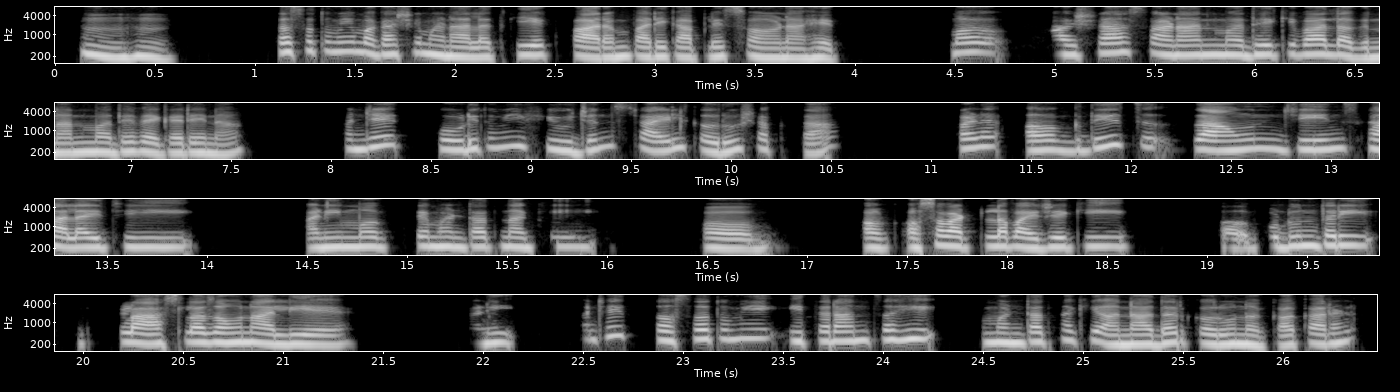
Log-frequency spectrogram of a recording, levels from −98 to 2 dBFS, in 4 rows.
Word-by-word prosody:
हं, 210 -5 +2
हं. 195 -4 +1 0.6
तसं 275 +2 +1
तुम्ही 285 0 -3
मगाशी 250 -1 0
म्हणालात 200 -5 +3
की 225 - -2
एक 220 - +1
पारंपरिक 195 0 +3
आपले 195 +1 0
सण 190 -3 0
आहेत. 175 -1 +1 0.6
मग 265 0 -1 0.3
अशा 255 +4 +1
सणांमध्ये 225 -2 +2
किंवा 235 0 +3
लग्नांमध्ये 205 0 +1
वगैरे 195 -1 0
ना 180 -1 -1 0.6
म्हणजे 280 +7 +1
थोडी 245 -6 -2
तुम्ही 300 +3 -4
फ्युजन 240 +1 -1
स्टाईल 235 -3 -1
करू 215 -1 +1
शकता. 220 -6 -7 0.6
पण 270 +3 +1 0.2
अगदीचं 240 +8 -1 0.2
जाऊन 245 +2 +4
जीन्स 250 +2 0
घालायची 215 -1 +1 0.6
आणि 210 +1 +2
मग 225 0 +2 0.2
ते 235 - 0
म्हणतात 225 0 +1
ना 225 - +1
की 225 -1 -6 0.5
अ, 210 - -2 0.7
अ, 210 -1 +2
असं 210 +4 +3
वाटलं 230 0 +4
पाहिजे 220 -1 +3
की 230 0 -3 0.5
अ, 200 -1 -2
कुठूनतरी 245 +2 +2 0.2
क्लासला 230 +1 +2
जाऊन 230 0 +4
आलीये 200 -2 +3
आणि 215 +2 -8 0.4
म्हणजे 320 +7 -4 0.2
तसं 265 +3 +2
तुम्ही 305 +1 -3
इतरांचही 260 +4 +1 0.3
म्हणतात 230 +1 +3
ना, 270 - -3
की 265 - -5
अनादर 200 +2 +3
करू 205 -1 +2
नका, 190 -2 +1
कारण 215 +2 +1
225 Hz, 135 wpm, -22 LUFS, 205-250 Hz, 0.7 s, जाऊन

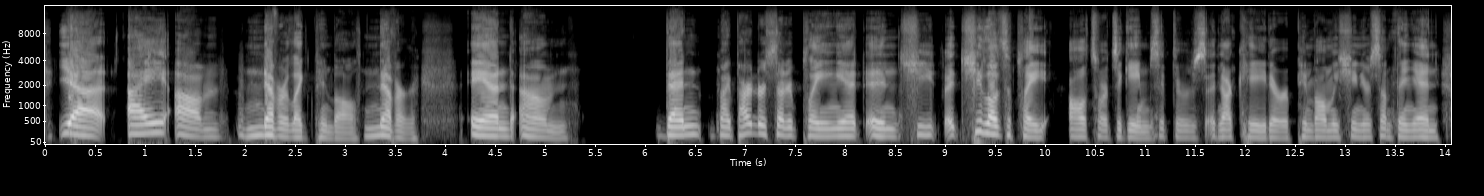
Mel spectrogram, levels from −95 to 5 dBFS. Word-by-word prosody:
Yeah, 195 -6 +8 0.2
I, 215 +3 +4
um, 150 -6 +1 0.2
never 170 -1 +2
liked 140 -5 -2
pinball, 120 -5 -7
never, 160 -9 -2 0.5
and, 165 -5 +6
um, 140 -7 -2 0.9
then 180 +3 +3 0.2
my 175 -2 -2
partner 205 +3 -1
started 175 -5 -3
playing 155 -2 -1
it, 160 -1 0
and 155 -4 -1
she 180 -1 -6
uh, - - 0
she 255 - 0
loves 200 -5 +5
to 180 - -6
play 140 -4 0 0.2
all 150 -1 0
sorts 145 -1 -5
of 150 - -8
games 125 -4 -3
if 160 - -13
there's 130 -3 -1
an 150 -1 -8
arcade, 140 -2 -4
or 130 -2 -2
a 125 - -7
pinball 145 -2 -5
machine, 140 +1 -6
or 140 - -6
something, 145 -2 -5
and 140 -2 0
155 Hz, 160 wpm, -24 LUFS, 140-175 Hz, 0.9 s, Yeah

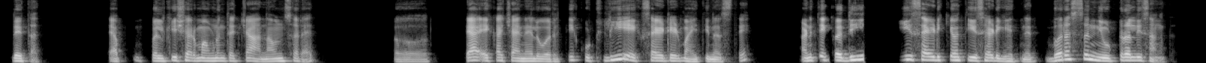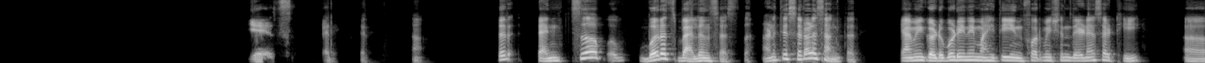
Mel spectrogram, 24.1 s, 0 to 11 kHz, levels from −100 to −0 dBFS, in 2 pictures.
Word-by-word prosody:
देतात. 130 -2 0 0.7
त्या - - -3 0.3
पलकी 135 +3 0
शर्मा 140 -3 0
म्हणून 135 +1 0
त्याच्या 135 +1 -2
अनाउन्सर 125 +2 -2
आहेत. - - -9 0.8
अ, 105 - -10 0.7
त्या 165 +2 +7
एका 150 +2 -1
चॅनेलवरती 125 -2 -1
कुठलीही 170 +6 0
इक्सायटेड 140 -2 +1
माहिती 110 -3 -2
नसते 105 -2 -4 0.6
आणि 140 - +3
ते 185 - +4
कधीही 170 +5 +5 0.4
ही 200 - +2
साईड 175 -3 +3
किंवा 170 -1 +2
ती 155 -2 +3
साईड 145 -2 +1
घेत 115 -2 -3
नाहीत. 105 0 -4 0.2
बरंचसं 210 +4 +3
न्यूट्रली 160 +3 +3
सांगतात. 135 -6 -8 2.8
येस. 100 -1 -4 0.3
करेक्ट, - - -15 0.2
करेक्ट - - -22 0.4
हां. - - -14 0.8
तर - - +1 0.3
त्यांचं 145 - +1
ब 145 - -10 0.3
बरंच 250 -1 +6
बॅलन्स 130 +2 +3
असतं. 120 +3 -11
आणि 140 +6 -2
ते 235 - +3
सरळ 230 +4 +3
सांगतात 105 - -3
की - - -12
आम्ही 155 +4 +5
गडबडीने 170 +4 +5
माहिती 155 -1 +2
इन्फॉर्मेशन 155 +2 -2
देण्यासाठी 150 -2 -1 0.5
अ, - - -4
145 Hz, 125 wpm, -25 LUFS, 130-165 Hz, 2.8 s, त्या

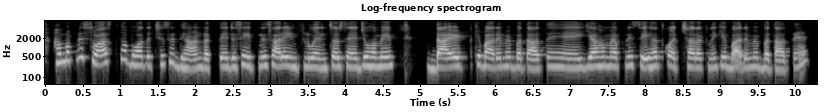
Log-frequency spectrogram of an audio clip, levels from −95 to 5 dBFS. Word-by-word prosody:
हम 325 +3 +2
अपने 410 +6 -1
स्वास्थ्य 290 -1 +4
का 410 - +1
बहुत 265 -5 +2
अच्छे 255 +2 -5
से 325 +2 -5
ध्यान 215 -3 -2
रखते 210 +2 -1
हैं 230 - -3
जैसे 230 +4 -2
इतने 245 +1 -3
सारे 250 -1 +4
इन्फ्लुएंसर्स 230 +1 -3
हैं 225 -1 0
जो 250 +3 +3
हमें 245 +1 0 0.6
डाइट 235 +2 +4
के 275 - 0
बारे 225 -3 +2
में 245 +1 -6
बताते 220 -1 +1
हैं 220 -2 -5
या 240 0 +5
हमें 245 0 -2
अपनी 240 +2 -4
सेहत 240 -1 +1
को 270 - +1
अच्छा 230 -1 -1
रखने 220 0 -3
के 245 +1 -2
बारे 220 - +2
में 230 0 -6
बताते 195 -1 -1
हैं। 340 - -5
235 Hz, 205 wpm, -24 LUFS, 225-250 Hz, 0.6 s, या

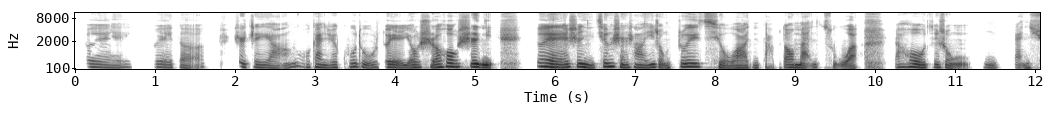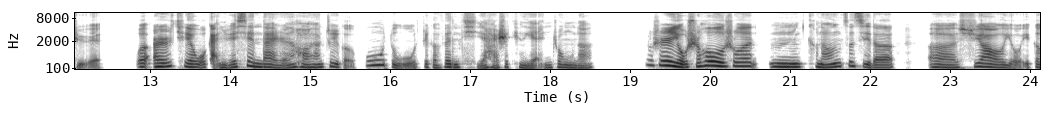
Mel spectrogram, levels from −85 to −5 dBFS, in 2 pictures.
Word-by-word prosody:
对， 170 -2 -9 0.2
对 165 -3 -9
的。 145 +7 -12 0.3
是 185 - -4
这 160 -4 -6
样。 135 +7 -8
我 165 - -10
感 165 -3 -3
觉 155 +2 -5
孤 195 +4 -6
独 160 -3 -6
对， 160 -5 -2
有 155 +3 -2
时 165 - -2
候 195 +2 +3
是 185 -1 +3
你 155 -2 +2 0.5
对， 180 -6 +3
是 190 +1 0
你 150 -5 +2
精 200 +5 0
神 165 -6 -1
上 165 -3 -4
的 140 - -3
一 165 +3 +1
种 160 -4 -4
追 190 0 +1
求 155 -8 -3
啊， 135 0 -3
你 135 - -8
达 - - -15
不 - - -26
到 155 0 -1
满 155 +1 -1
足 145 -9 -10
啊， - - -2 0.4
然 165 +2 -8
后 175 -3 +1
这 160 0 -6
种， 150 -5 -6 0.2
嗯， 140 -3 -11 0.2
感 135 -4 -10
觉。 135 - -7 0.4
我 195 +1 +1
而 200 +3 +5
且 205 -6 +1
我 165 -2 +1
感 155 -2 0
觉 160 +5 -1
现 195 0 +2
代 170 -3 +2
人 140 +4 -2
好 170 -3 0
像 165 +2 0
这 185 -2 -2
个 - - -11
孤 285 +3 +1
独 135 - -5
这 175 - -6
个 145 -4 -7
问 175 -3 +1
题 165 -7 -8
还 150 -2 -3
是 165 - +6
挺 150 -4 -7
严 120 +4 -6
重 155 -4 -3
的。 130 +6 -7 0.6
就 285 -1 -7
是 265 -4 +8
有 180 -5 +9
时 210 +4 +2
候 245 -2 +8
说， 225 0 +2 0.2
嗯， 190 -1 +4
可 - - -9
能 175 +5 +3
自 235 +1 -3
己 175 -9 -1
的， 150 +1 -1 0.4
呃， 155 -3 -1
需 195 - -2
要 180 -5 +4
有 - - -5
一 - - -7
个 170 -3 -5
170 Hz, 215 characters per minute, -24 LUFS, 150-190 Hz, 0.6 s, 有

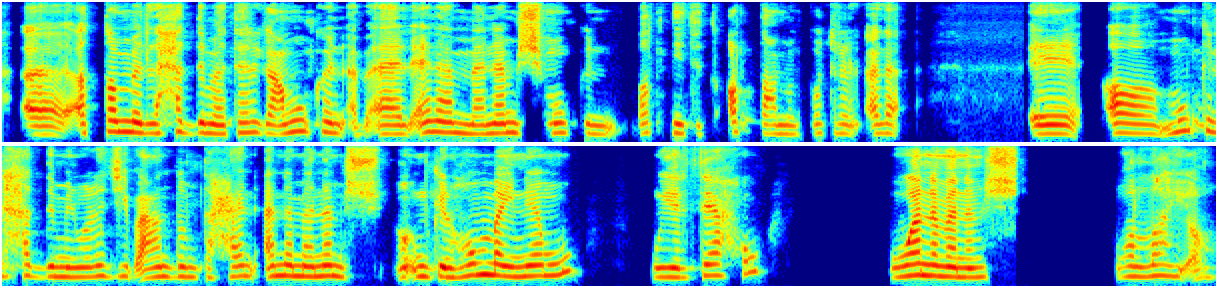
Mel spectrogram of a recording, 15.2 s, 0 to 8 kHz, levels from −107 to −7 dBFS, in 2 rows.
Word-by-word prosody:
آآ 175 +2 +2
أتطمن 230 +1 +2
لحد 200 +1 0
ما 195 -2 +1
ترجع، 200 -1 -1
ممكن 220 -1 -2
أبقى 185 0 0
قلقانة 220 +3 +1
ما 190 -3 -2
أنامش، 200 +2 +2
ممكن 205 -3 -6
بطني 200 0 -5
تتقطّع 190 +2 -5
من 185 -1 -6
كتر 195 +1 -12
القلق. 195 +1 -4 0.8
آآ 185 0 +2 0.2
آه، 200 -2 +2
ممكن 235 +3 -5
حد 220 -2 -1
من 205 -1 0
ولادي 215 +1 -1
يبقى 200 - +1
عنده 210 0 -1
امتحان 210 +2 -3
أنا 230 +1 +2
ما 220 -1 +2
أنامش، 220 -1 +1
ممكن 205 0 +1
هم 240 +5 +3
يناموا 230 +6 +2 0.5
ويرتاحوا 235 +8 0 0.8
وأنا 230 +3 +6
ما 215 - +6
أنامش، 205 +1 +3 0.6
والله 220 +2 -3
آه. 195 - -8
210 Hz, 145 wpm, -24 LUFS, 195-225 Hz, 0.8 s, وأنا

